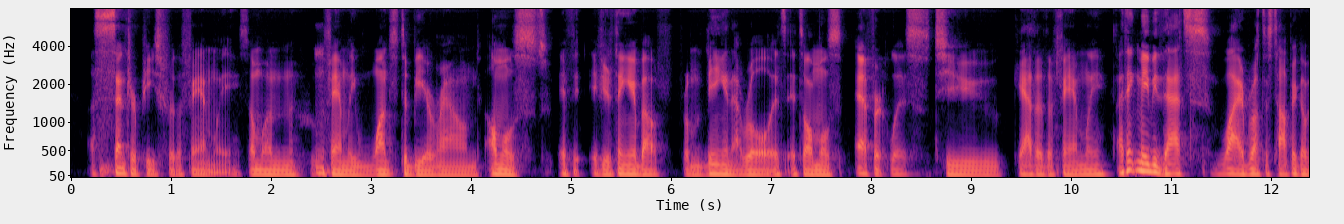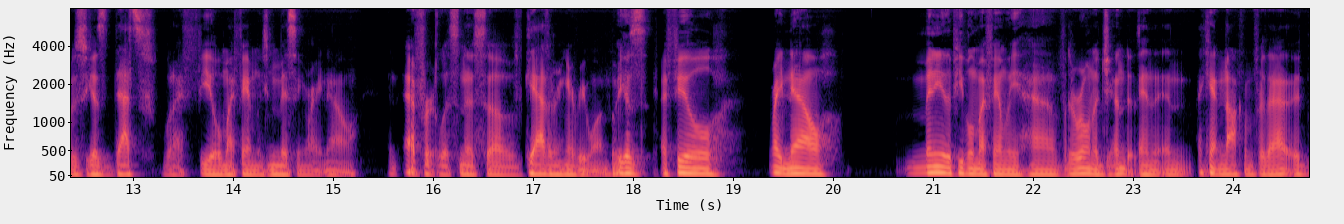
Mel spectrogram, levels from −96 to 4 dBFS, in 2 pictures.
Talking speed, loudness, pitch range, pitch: 200 wpm, -27 LUFS, 75-90 Hz, 80 Hz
